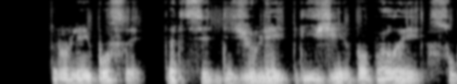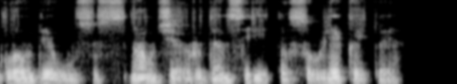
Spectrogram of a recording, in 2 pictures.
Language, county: Lithuanian, Klaipėda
